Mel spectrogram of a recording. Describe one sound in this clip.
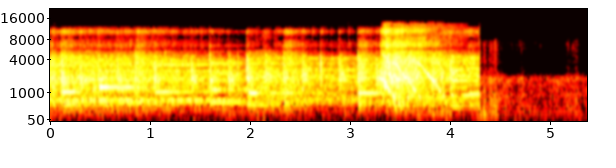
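Bright video game music plays with chiming notes, then stops.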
